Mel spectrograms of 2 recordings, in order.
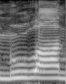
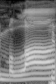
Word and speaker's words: Milad: People have called me Mulan, they've called me Milan, people call me Milad, people call me my lad. I've even had people call me Millard. But listen, any way that you pronounce my name, I kinda like it.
